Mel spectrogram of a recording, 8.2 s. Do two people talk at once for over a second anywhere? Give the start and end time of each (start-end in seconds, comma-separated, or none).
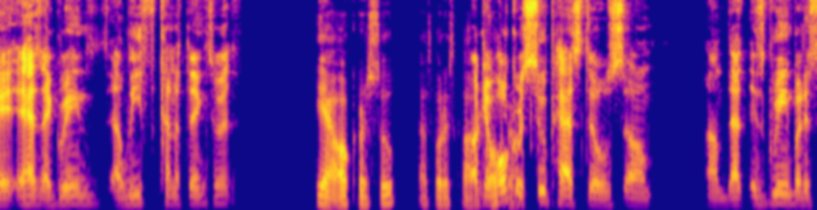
none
